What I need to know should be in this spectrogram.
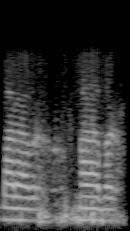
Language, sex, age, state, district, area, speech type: Gujarati, male, 18-30, Gujarat, Kutch, rural, conversation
